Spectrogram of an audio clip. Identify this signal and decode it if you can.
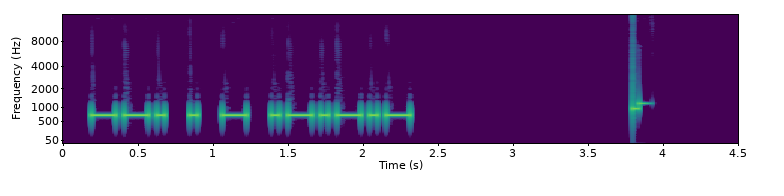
Morse code, heard as a keyed tone, about 21 wpm, 700 Hz. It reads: GET.
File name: practice / 22wpm / Sentences with 8-Word Phrases - 22wpm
